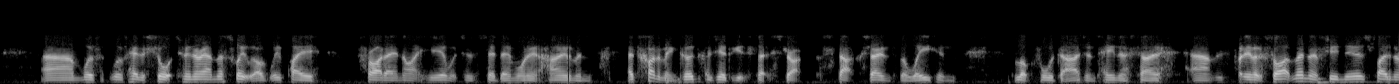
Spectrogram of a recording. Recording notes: on the phone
